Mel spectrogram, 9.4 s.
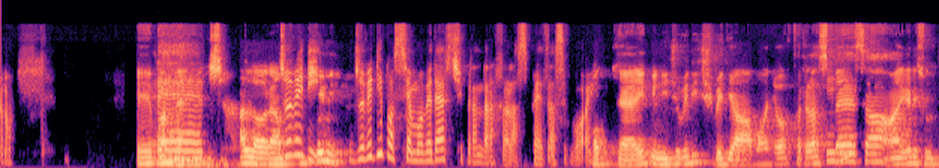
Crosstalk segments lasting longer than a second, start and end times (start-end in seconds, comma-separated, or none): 1.4-3.5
